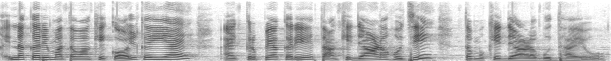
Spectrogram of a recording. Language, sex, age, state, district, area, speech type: Sindhi, female, 45-60, Gujarat, Surat, urban, spontaneous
